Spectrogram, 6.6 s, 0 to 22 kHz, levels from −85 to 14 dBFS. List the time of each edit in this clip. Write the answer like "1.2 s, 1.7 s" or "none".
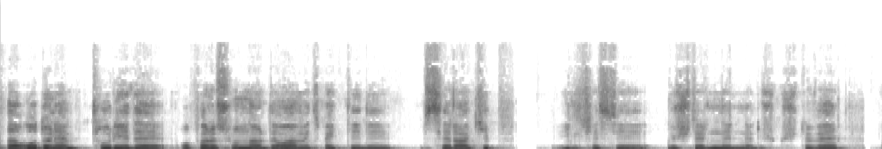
5.0 s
